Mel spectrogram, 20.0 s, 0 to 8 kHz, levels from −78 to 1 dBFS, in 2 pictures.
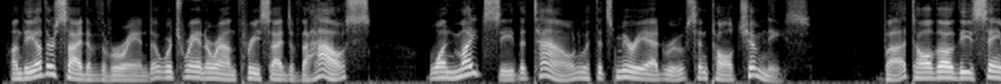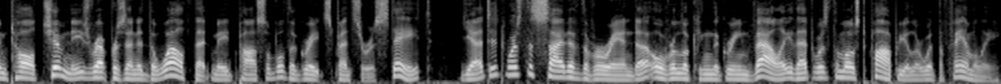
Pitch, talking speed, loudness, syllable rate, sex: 145 Hz, 190 wpm, -19 LUFS, 5.1 syllables/s, male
